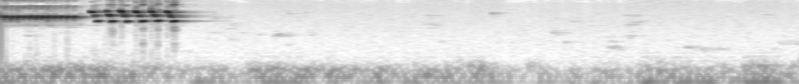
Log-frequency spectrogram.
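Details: Canary of the fighter type giving its rolling song, suited for tutoring other canaries: a high steady whistle, then a rapid trill of bright repeated notes lasting under a second, followed by low background rumble.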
